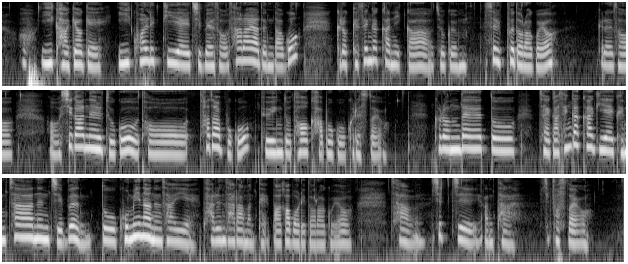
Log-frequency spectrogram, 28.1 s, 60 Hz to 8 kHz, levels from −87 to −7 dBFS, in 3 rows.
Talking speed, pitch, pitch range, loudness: 225 characters per minute, 210 Hz, 190-250 Hz, -25 LUFS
